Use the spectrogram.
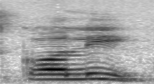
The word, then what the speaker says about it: colleague: Clinic, dentist, reception, appointment, colleague, colleague, right pronunciation is calling, UG or GUE, wrong, it's not college, it's colleague, COLLEA.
